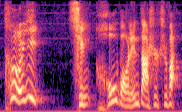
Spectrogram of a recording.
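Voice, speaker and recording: A woman comedian performing crosstalk comedy as a boastful gossip who drops to a hush when sharing secrets. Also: on the high side, very animated, a little slow, highs cut off.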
